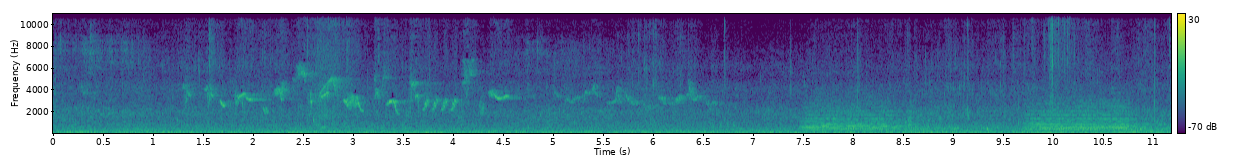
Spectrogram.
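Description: Small birds chirping over a steady low rumble, then a long horn-like tone sounds twice, first about two-thirds of the way in and again near the end.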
